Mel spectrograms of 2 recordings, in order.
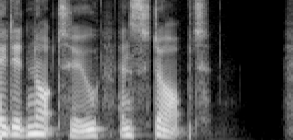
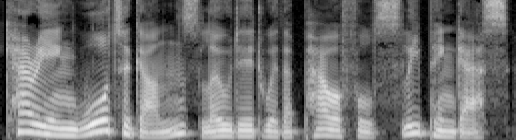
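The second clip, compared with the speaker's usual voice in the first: ordinary delivery, nothing marked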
